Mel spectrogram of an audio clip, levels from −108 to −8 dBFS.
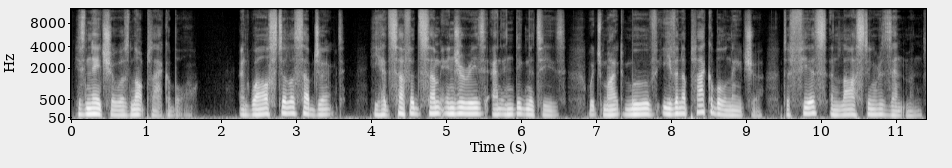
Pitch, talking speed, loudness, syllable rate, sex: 120 Hz, 155 wpm, -20 LUFS, 5.2 syllables/s, male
